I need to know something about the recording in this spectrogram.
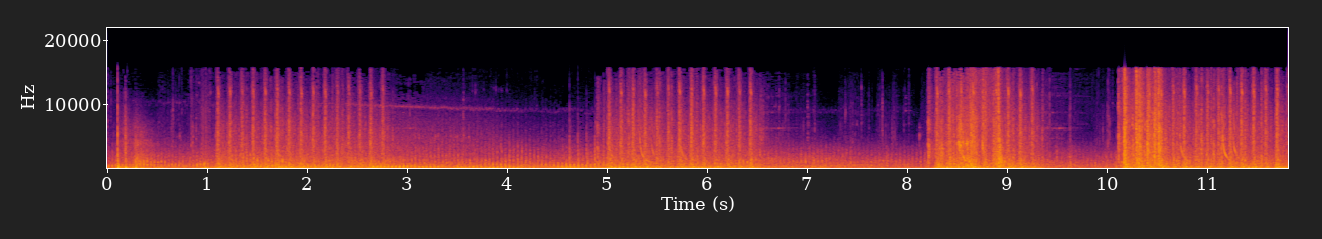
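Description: A rifle fires rapid bursts nearby.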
